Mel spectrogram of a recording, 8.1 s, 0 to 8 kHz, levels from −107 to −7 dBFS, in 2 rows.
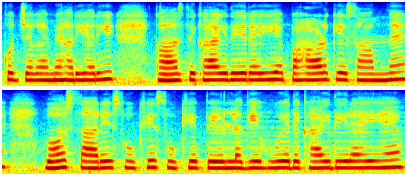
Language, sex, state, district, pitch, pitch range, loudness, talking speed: Hindi, female, Uttar Pradesh, Hamirpur, 235 Hz, 230-240 Hz, -13 LUFS, 165 wpm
